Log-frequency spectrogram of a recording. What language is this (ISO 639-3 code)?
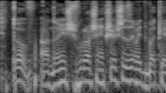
heb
